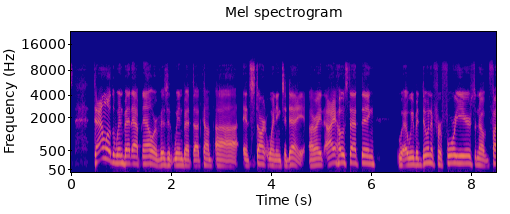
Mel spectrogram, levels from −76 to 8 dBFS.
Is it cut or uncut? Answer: cut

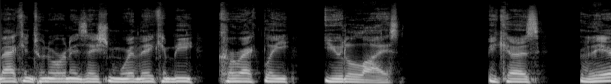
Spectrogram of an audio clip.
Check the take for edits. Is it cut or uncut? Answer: uncut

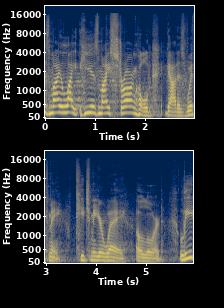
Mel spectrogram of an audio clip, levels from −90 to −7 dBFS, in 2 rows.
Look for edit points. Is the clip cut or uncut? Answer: cut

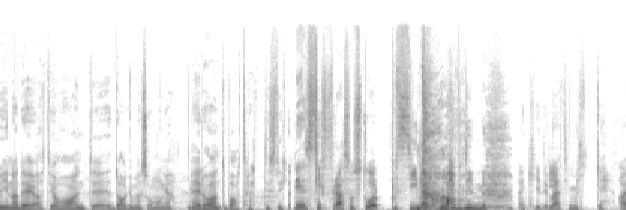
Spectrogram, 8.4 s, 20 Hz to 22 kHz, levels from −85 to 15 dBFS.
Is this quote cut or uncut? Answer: cut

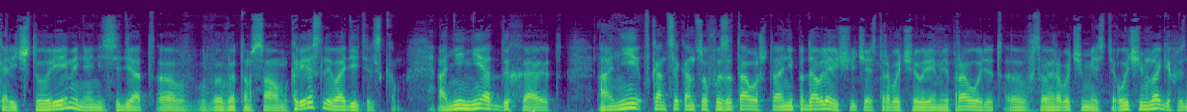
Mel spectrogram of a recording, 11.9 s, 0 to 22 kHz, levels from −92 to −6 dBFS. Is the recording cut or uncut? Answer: uncut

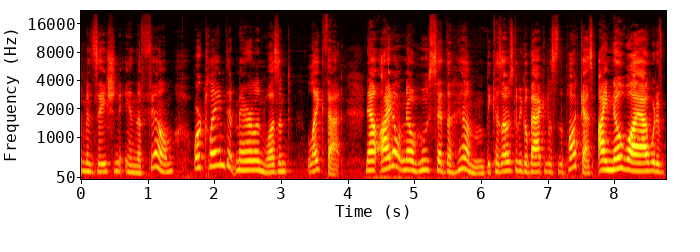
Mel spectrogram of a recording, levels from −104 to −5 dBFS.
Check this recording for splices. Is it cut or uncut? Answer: cut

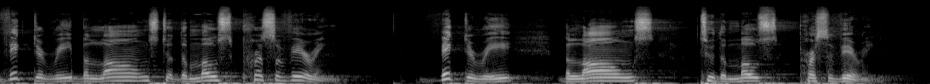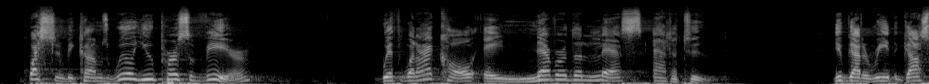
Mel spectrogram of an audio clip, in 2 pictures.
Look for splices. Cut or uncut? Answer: uncut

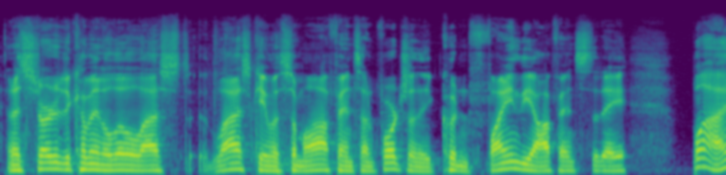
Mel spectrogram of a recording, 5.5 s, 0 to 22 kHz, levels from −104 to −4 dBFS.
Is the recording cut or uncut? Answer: uncut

